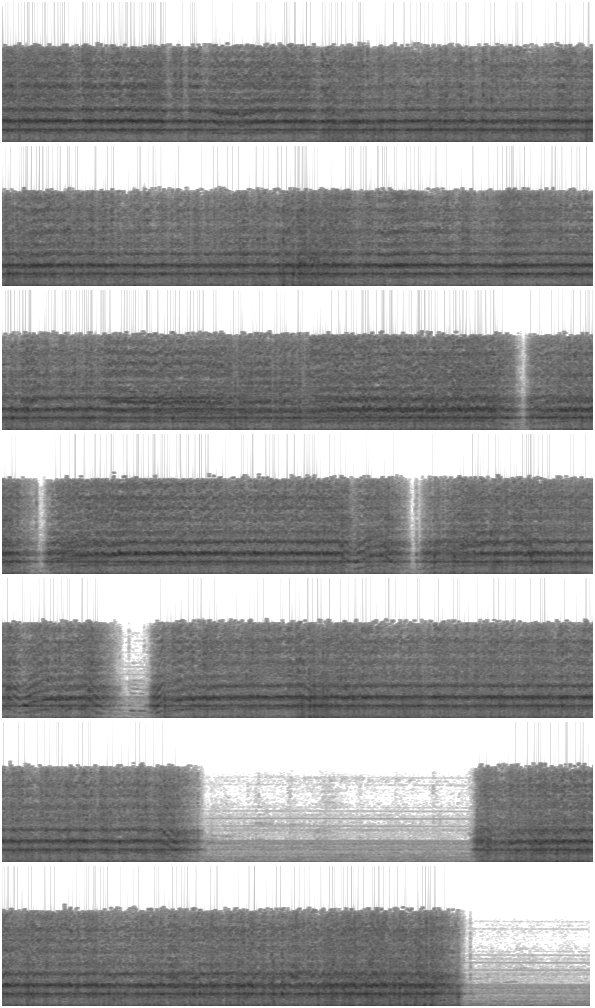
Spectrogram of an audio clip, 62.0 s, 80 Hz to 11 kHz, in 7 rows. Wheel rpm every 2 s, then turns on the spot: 240, 230, 230, 240, 230, 230, 230, 230, 230, 230, 210, 200, 150, 120, 210, 240, 120, 210, 130, 200, 240, 230, 230, 130, 0, 30, 220, 230, 220, 220, 10.
none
